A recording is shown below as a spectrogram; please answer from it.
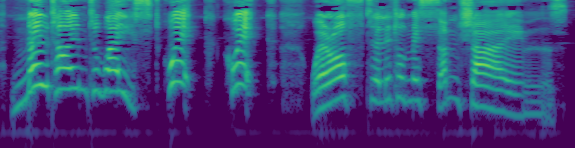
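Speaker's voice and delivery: high, loud, beaming greeting; joyful cry. A narrator's reading. Mister Mean greeting Mister Happy at his door, high joyful cry. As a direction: burst out with Christmas cheer.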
